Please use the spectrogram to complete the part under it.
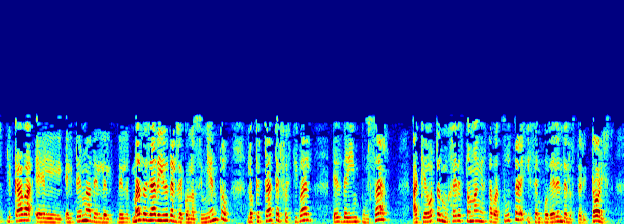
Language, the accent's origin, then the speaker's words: Spanish; Imbabura, Ecuador; born there; Yo nací en Imbabura, y mi mamá trabajaba aquí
